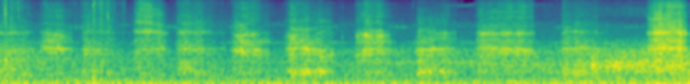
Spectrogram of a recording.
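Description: A man panting hard, short rasping breaths in and out about twice a second. A low rumble comes up near the end.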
